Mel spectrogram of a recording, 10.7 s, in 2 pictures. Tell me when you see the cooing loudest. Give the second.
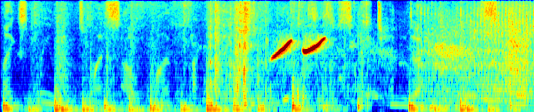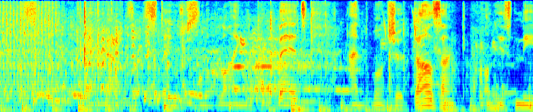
3 s.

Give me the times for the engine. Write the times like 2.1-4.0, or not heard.
4.2-6.0.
